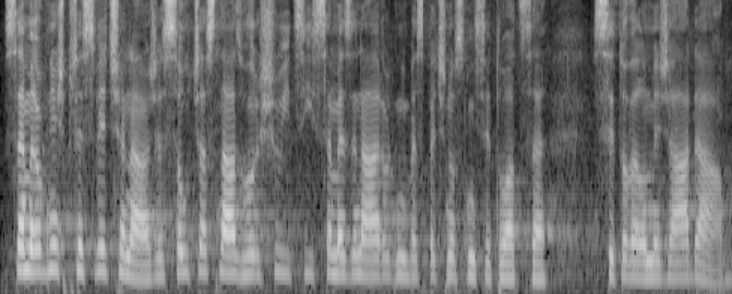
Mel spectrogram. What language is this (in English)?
Czech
